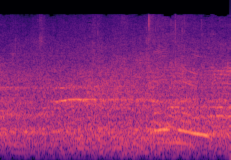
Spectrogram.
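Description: Crowd of spectators shouting and calling out in a reverberant sports hall, many voices overlapping into a steady din, with a few long, high shouts rising above it.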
